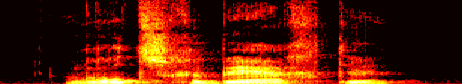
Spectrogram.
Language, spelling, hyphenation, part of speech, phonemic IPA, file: Dutch, rotsgebergte, rots‧ge‧berg‧te, noun, /ˈrɔts.xəˌbɛrx.tə/, Nl-rotsgebergte.ogg
- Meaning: a rocky mountain range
